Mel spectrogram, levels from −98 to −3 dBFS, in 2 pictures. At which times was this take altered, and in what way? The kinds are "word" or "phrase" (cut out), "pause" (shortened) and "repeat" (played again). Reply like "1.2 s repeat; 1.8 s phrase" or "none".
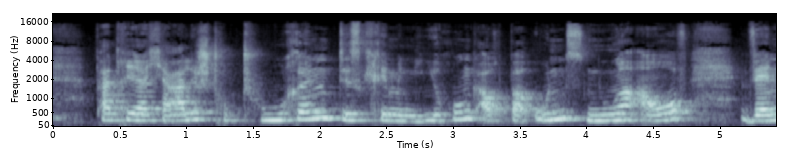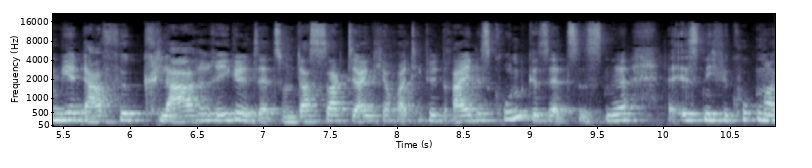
none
